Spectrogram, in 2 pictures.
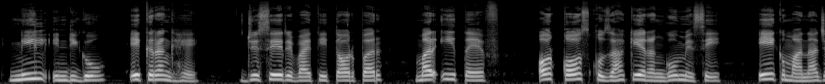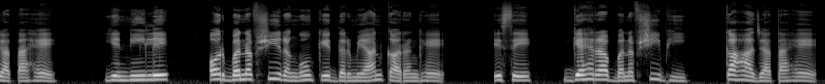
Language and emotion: Urdu, neutral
